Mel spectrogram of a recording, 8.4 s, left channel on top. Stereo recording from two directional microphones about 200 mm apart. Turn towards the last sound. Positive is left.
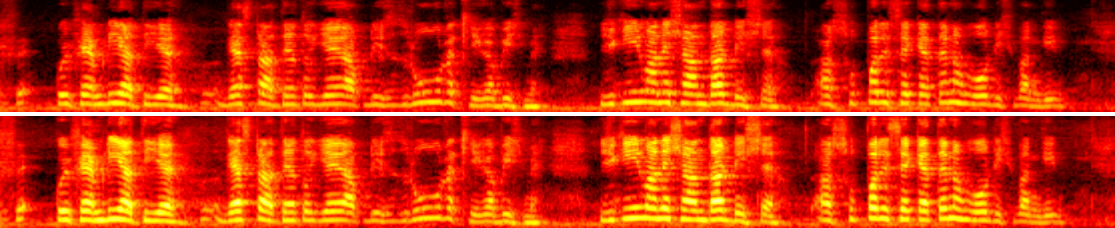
turn(degrees=-45)  # may be behind; listen again after turning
